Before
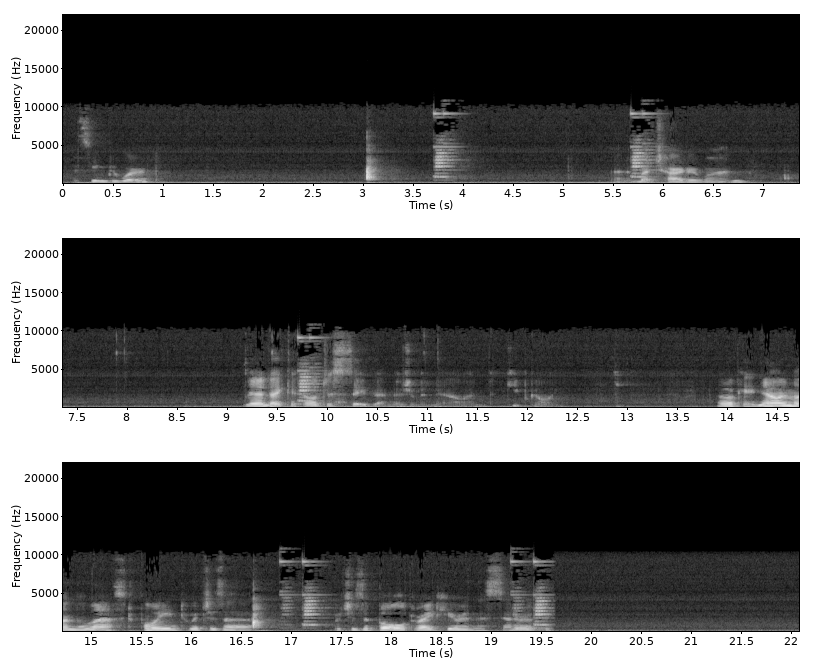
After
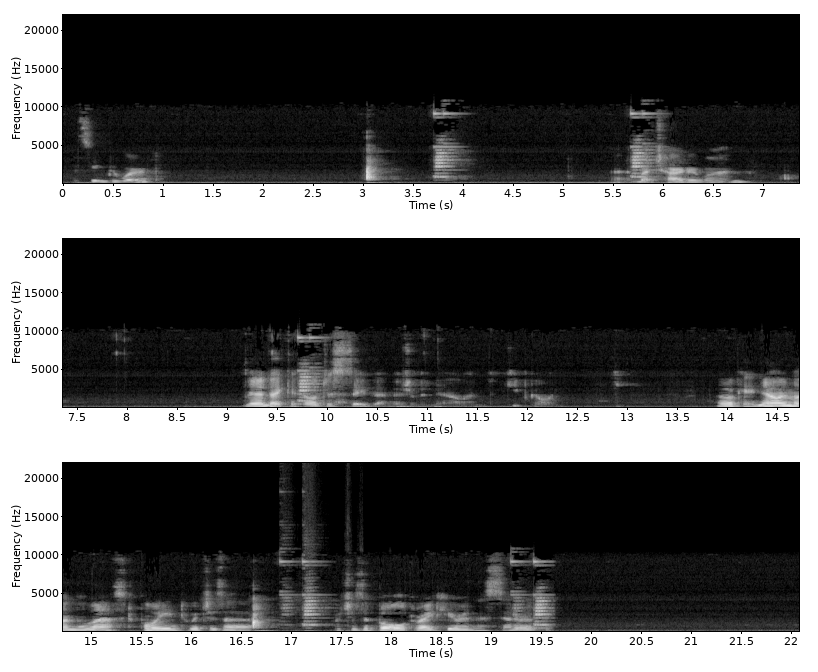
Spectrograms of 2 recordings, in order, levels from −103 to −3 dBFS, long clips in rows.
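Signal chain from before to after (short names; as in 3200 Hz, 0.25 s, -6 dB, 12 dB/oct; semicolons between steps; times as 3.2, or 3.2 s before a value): 16.78–17.73 half-wave gain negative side -3 dB; spectral noise reduction 11 dB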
